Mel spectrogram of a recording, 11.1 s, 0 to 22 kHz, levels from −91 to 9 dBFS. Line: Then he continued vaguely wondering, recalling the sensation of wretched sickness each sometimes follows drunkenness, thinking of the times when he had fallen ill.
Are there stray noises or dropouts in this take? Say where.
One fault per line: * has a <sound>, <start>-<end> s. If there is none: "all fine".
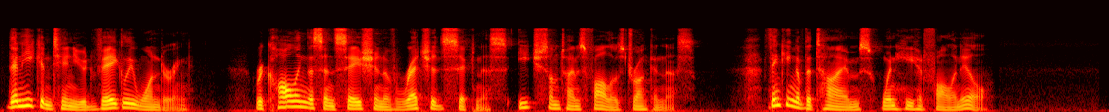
all fine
